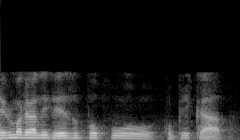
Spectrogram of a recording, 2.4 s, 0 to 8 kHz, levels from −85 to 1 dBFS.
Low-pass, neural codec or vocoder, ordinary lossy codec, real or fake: 7.2 kHz; codec, 16 kHz, 0.5 kbps, FunCodec, trained on LibriTTS, 25 frames a second; AAC, 16 kbps; fake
